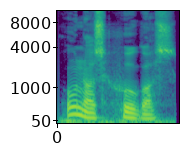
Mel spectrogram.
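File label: some juices, Spanish, male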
